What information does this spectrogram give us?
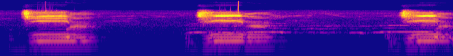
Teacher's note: কিন্তু এই জিমের আওয়াজটা একটু কঠিন হবে কেমন? দুই দাঁতের পাটি একসাথে চেপে লেগে থাকবে। জিম জিম জিম এরকম একটু শক্ত আওয়াজে পড়তে হবে।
